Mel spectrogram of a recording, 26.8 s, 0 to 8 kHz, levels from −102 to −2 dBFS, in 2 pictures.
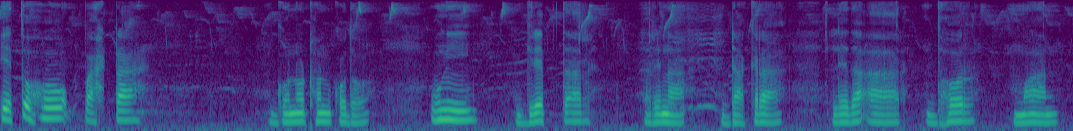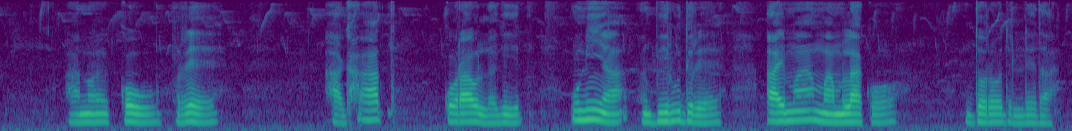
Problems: background sounds at intervals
